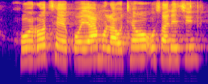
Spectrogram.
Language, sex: Northern Sotho, female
